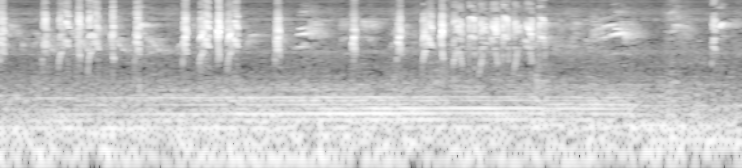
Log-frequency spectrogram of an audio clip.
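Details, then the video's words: Crested jays trading calls in energetic song: spaced groups of sharp, high, clicking notes in quick runs, with a couple of softer, slurred notes between bouts and a low background hum. "SOGON GACOR BERSAHUTAN"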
